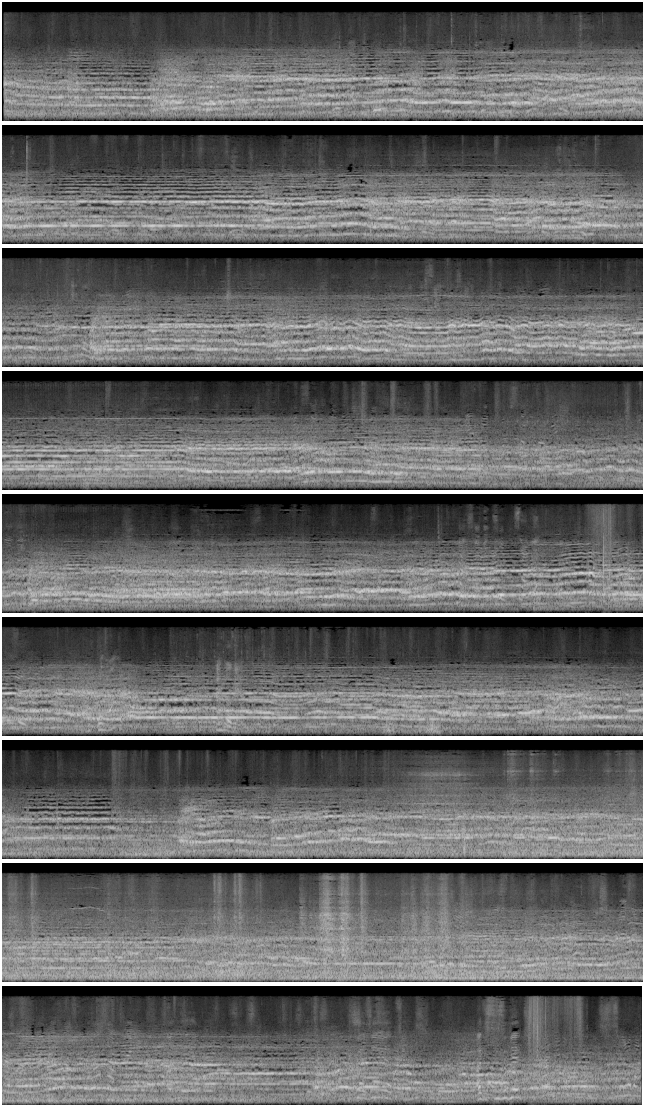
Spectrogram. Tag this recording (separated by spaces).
environment field-recording Grandbazaar street tram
